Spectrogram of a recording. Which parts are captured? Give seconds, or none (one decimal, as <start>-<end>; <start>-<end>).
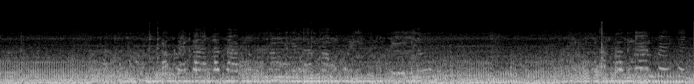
0.0-0.9; 4.2-5.6; 6.5-6.9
